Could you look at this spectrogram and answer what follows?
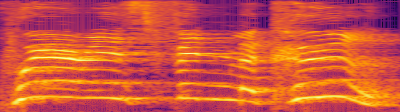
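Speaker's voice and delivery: slow, loud, high booming giant; giant roaring. Acted. Scottish giant roars for Finn from the shore. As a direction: roar it out slowly. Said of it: "a voice roared".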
